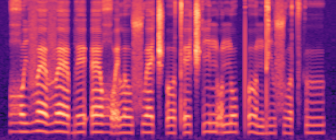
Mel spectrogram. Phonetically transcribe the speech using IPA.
ʁʷ i˨ v ɛ˦˨ v ɛ˦˨ b e˧ ʔ ɛ˧ ʁʷ ḛ˨ l ɤ˨ sʷ ɛ˧ t͡ʃʼ ɤ˨ tʼ e˧ t͡ʃʼ i˦ n o̰˧ n o˦ pʼ ɤ˦˨ n d i˨ sʷ ɤ˨ t͡sʼ ɯ˧

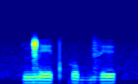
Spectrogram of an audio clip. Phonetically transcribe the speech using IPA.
ŋ͡ǁ e t k o b d͡z ɪ

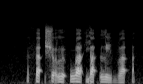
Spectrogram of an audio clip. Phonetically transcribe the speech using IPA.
θ ä˦ ʔ ʃ ɔ̰˦˨ l ʊ˦ ʔ w ä˦ ʔ j ä˦ ʔ l i˨ b ä˦ ʔ

